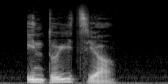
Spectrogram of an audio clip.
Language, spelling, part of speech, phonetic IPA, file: Polish, intuicja, noun, [ˌĩntuˈʲit͡sʲja], Pl-intuicja.ogg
